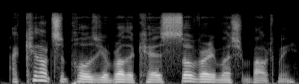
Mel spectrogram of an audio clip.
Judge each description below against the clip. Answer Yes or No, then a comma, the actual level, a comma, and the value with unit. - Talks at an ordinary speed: No, fast, 220 wpm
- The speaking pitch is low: Yes, low, 115 Hz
